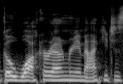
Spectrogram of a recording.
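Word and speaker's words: Riihimaki: How do you pronounce it? – Riamaki. You were super close.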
